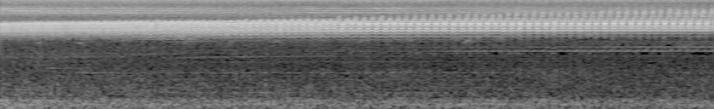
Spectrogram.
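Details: Cicadas in Japan fill the air with a continuous, high-pitched buzz that shimmers and pulses toward the end.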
